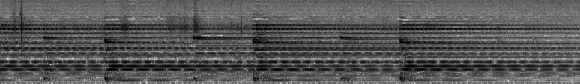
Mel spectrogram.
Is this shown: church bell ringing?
yes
